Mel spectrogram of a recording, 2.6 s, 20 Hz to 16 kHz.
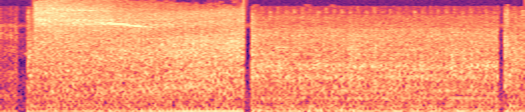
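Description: A truck in Farming Simulator 25 rumbles steadily at close range, with a few short hissing air-brake releases breaking through the constant engine drone.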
